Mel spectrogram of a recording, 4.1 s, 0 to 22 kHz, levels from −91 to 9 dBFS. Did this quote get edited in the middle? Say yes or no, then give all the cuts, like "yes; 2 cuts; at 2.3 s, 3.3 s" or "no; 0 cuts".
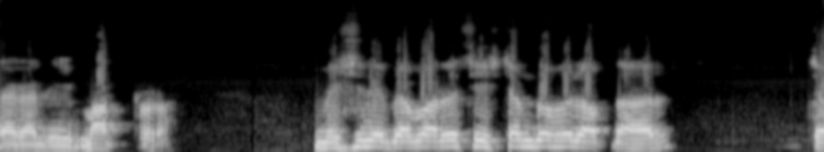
yes; 1 cut; at 1.2 s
